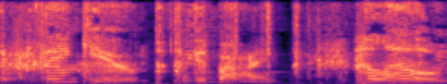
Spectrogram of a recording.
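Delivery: low automated navigation-assistant voice. Speaker showing that they know how to do Siri: Siri voice. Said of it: "I know how to do Siri".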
